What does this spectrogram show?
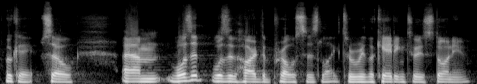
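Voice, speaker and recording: A man's voice: medium pitch, steady tone, a little fast. A man hosting a casual interview, asking questions conversationally. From Latvia. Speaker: interviewer, host.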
